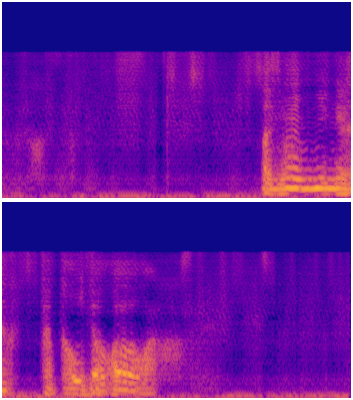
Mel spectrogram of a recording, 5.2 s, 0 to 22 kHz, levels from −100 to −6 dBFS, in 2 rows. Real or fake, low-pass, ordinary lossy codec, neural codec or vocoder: fake; none; none; codec, 16 kHz, 0.5 kbps, FreqCodec, smaller model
